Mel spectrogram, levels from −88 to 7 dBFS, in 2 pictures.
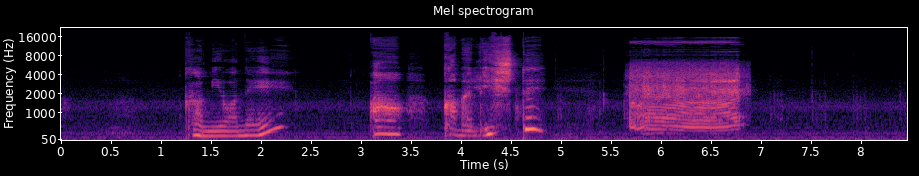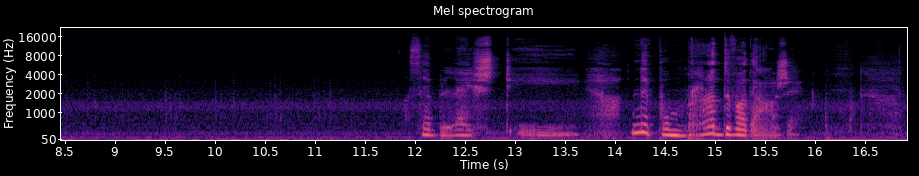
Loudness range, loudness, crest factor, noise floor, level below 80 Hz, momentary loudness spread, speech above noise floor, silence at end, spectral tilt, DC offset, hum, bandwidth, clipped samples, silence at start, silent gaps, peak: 11 LU; -28 LUFS; 24 dB; -53 dBFS; -52 dBFS; 21 LU; 24 dB; 0 s; -3.5 dB/octave; under 0.1%; none; 18 kHz; under 0.1%; 0 s; none; -8 dBFS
